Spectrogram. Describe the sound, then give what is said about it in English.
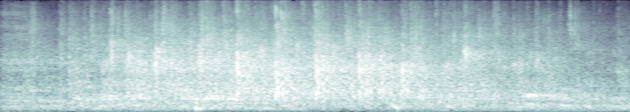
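A crowd claps steadily for several seconds, a dense, sustained patter of many hands at moderate loudness with no voices rising above it. “I did not expect applause.”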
